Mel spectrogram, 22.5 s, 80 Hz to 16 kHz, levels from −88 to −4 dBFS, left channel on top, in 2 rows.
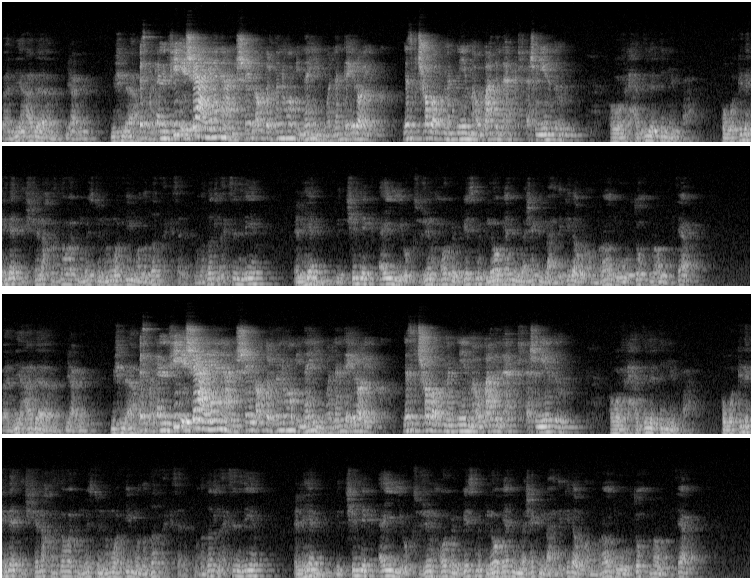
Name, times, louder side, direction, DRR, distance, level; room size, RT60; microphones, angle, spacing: voice 1, 0.0-1.3 1.6-2.4 9.1-10.3 10.8-15.1 15.6-21.5, equal, 35° right, -4 dB, 1.3 m, -30 dB
voice 2, 2.0-5.6 6.0-8.5, right 1 dB, 5° right, -8 dB, 3.7 m, -24 dB
12.0 x 5.7 x 4.8 m, 0.88 s
head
